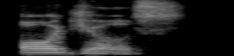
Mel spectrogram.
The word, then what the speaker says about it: Hoyos: My last name is really easy to mess up. It's pronounced Hoyos.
